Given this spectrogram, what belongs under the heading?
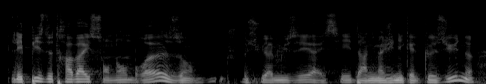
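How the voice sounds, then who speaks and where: A man with a slight Toulouse accent speaks at a moderate pace in a dark, mellow tone and a fairly low pitch, on a very clean recording with a silent background. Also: ordinary pitch variation. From France, Toulouse. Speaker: university lecturer. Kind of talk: conference talk. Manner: hesitant, frequent filler sounds.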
